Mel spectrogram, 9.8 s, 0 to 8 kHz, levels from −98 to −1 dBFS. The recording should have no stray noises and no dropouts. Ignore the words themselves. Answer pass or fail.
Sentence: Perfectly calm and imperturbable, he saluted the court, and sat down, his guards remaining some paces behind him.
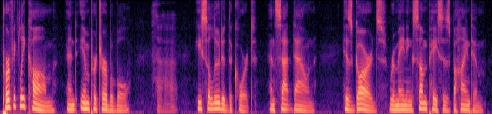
fail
